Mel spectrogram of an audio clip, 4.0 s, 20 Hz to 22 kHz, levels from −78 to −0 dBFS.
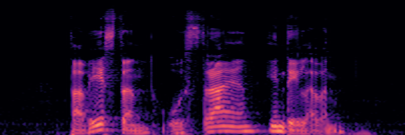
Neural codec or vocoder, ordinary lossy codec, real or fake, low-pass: none; none; real; 19.8 kHz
